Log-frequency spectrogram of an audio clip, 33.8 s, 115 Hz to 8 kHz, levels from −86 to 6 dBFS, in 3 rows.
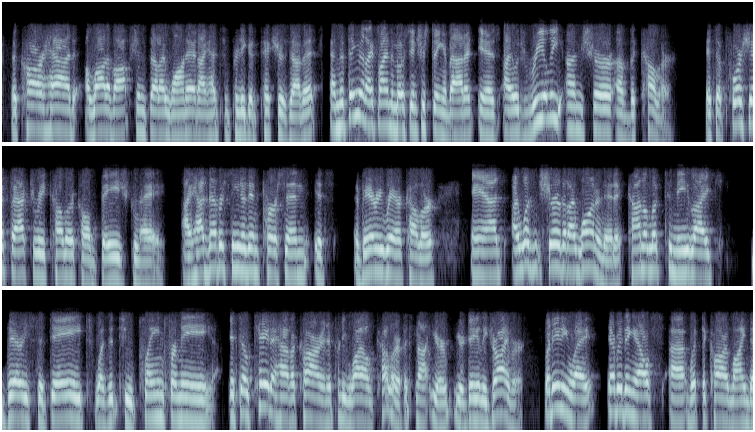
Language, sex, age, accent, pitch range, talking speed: English, male, 50-69, American, 140-165 Hz, 190 wpm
